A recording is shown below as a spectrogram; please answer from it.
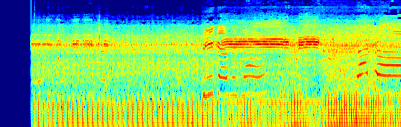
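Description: A motor scooter's small single-cylinder engine running close by, its firing heard as an even rapid pulse. About five seconds in, its low note steadies and gets stronger as the scooter gets going.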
